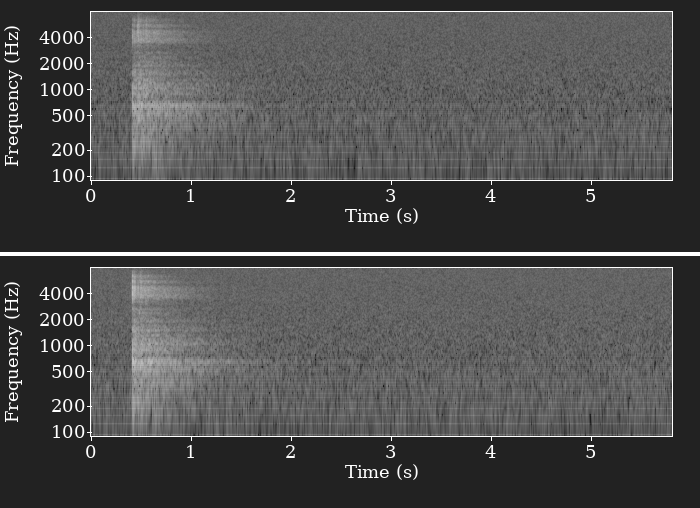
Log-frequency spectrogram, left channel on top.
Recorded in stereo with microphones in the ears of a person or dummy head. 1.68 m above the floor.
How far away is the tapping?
About 7 m.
